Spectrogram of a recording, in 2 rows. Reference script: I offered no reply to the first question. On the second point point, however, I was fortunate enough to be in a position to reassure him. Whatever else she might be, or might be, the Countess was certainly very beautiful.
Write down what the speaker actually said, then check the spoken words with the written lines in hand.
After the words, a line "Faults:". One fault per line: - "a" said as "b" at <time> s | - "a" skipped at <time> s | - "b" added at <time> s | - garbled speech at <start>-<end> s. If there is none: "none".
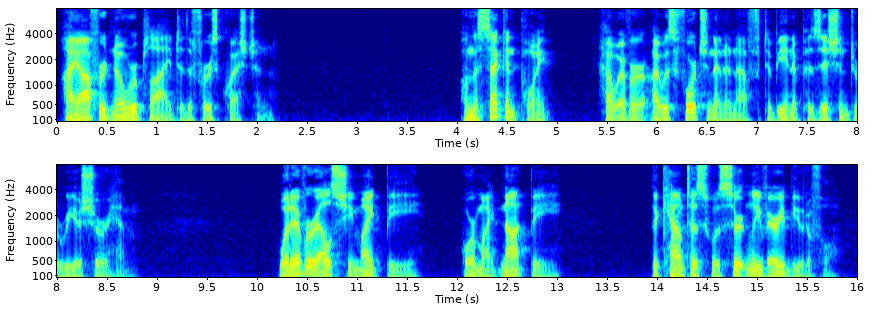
I offered no reply to the first question. On the second point, however, I was fortunate enough to be in a position to reassure him. Whatever else she might be, or might not be, the Countess was certainly very beautiful.
Faults:
- "point" skipped at 4.9 s
- "not" added at 12.4 s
